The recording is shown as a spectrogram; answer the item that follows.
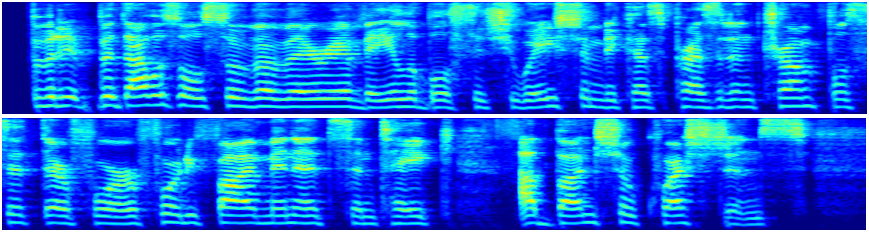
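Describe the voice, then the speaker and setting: Monotone, flat delivery at a moderate pace with hardly any pauses, over a quiet background. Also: woman, medium pitch for a woman. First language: Norwegian. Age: 20s. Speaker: journalist. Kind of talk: interview. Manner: halting.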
